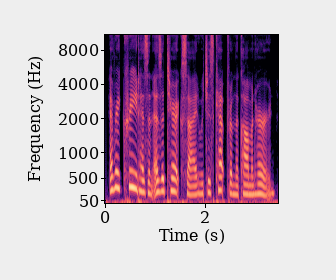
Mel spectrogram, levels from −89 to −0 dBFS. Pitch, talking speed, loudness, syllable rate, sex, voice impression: 215 Hz, 225 wpm, -17 LUFS, 5.8 syllables/s, female, feminine, slightly adult-like, slightly clear, slightly fluent, slightly cute, slightly refreshing, friendly, kind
